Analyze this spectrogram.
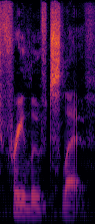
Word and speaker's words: friluftsliv: This is perfectly captured by the Norwegian concept of Friluftsliv, pronounced Friluftsliv, which literally translates to free air life.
